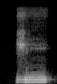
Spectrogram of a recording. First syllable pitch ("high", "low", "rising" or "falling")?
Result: low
